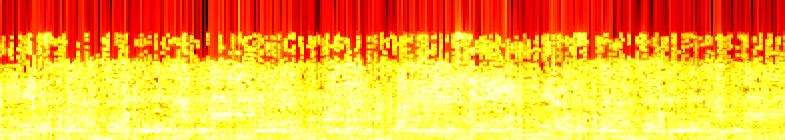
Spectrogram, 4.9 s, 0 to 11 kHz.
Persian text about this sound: فریادهای اعتراض ایرانیان در خیابان 47 که خیابانی عمود بر خیابان 1 مقر سازمان ملل متحد است به خوبی در محبتی بزرگ این سازمان جهانی شنیده می شد و تردیدی نیست که رئیس جمهوری اسلامی هم حتی برای لحظه ای این فریادهای اعتراض مخالفانش را شنیده است.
